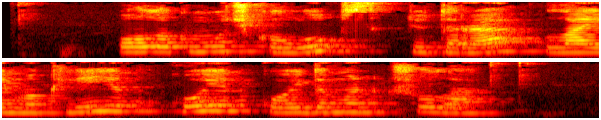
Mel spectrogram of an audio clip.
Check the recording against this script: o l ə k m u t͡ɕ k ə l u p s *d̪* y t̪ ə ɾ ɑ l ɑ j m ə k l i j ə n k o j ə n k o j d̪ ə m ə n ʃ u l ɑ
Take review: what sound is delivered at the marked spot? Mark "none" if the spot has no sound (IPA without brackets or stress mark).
t̪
